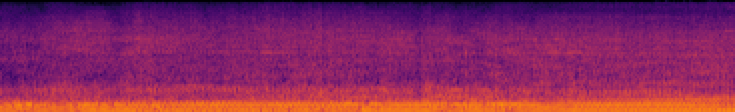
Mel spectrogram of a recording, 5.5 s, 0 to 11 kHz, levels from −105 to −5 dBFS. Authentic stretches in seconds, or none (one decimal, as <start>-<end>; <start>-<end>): 1.0-2.6; 4.3-5.5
